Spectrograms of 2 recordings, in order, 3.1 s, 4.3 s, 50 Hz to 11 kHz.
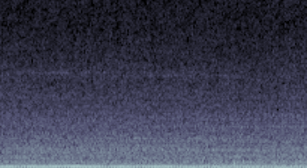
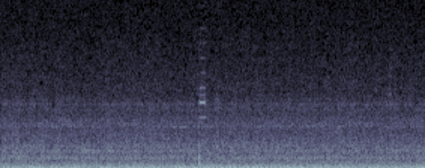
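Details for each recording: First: GM car that had P0300 random misfire, idling after the fuel pressure regulator was replaced, the oil changed and codes cleared, coolant at 88. Even, settled low hum with a steady beat and no stumbles. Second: GM car idling before repair with the check engine light on and code P0300 random cylinder misfire. Low, slightly uneven and lumpy idle.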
